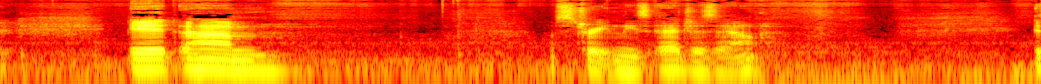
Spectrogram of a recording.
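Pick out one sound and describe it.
Cloth rustles softly as it is folded.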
